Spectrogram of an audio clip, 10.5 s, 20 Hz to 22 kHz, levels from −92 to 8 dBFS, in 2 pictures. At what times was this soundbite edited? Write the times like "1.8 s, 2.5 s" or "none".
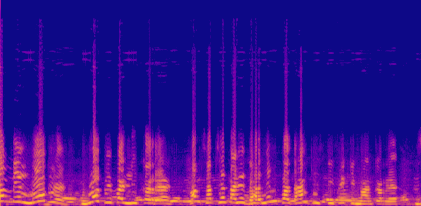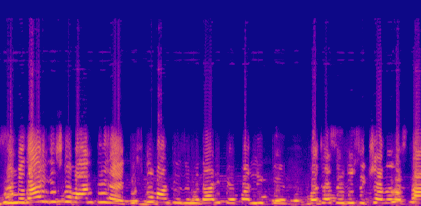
none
